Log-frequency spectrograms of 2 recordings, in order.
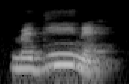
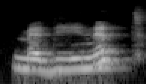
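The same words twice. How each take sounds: First: The word ends in an e vowel sound. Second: The word ends with a t sound. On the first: The word stands alone or before an adjective. "يعني صوت التاء المربوطة إ" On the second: The word is followed by another noun. "بنلفظ التاء مربوطة ت لما يكون في اسم واسم"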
